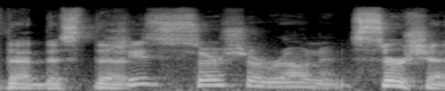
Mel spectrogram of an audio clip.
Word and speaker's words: Saoirse: this thing Saoirse Ronan Saoirse is how she pronounces it that's how Irish people pronounce that Siobhan is a different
